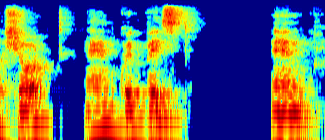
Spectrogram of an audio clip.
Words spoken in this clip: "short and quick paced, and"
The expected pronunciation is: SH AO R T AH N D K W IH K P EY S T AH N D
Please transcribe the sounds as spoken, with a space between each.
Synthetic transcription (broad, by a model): SH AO R T AH N D K W IH K P EY S T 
